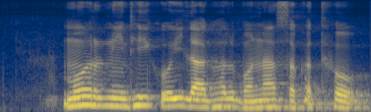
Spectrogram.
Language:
Chhattisgarhi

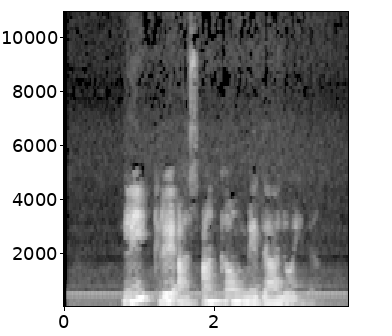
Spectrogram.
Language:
Esperanto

